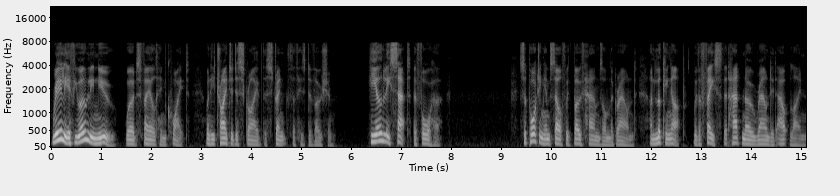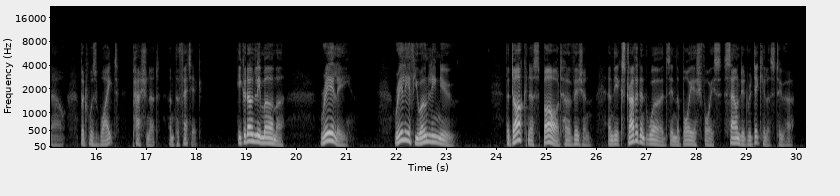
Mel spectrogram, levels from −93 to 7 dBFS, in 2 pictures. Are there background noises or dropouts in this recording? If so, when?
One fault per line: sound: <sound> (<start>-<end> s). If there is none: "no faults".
no faults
